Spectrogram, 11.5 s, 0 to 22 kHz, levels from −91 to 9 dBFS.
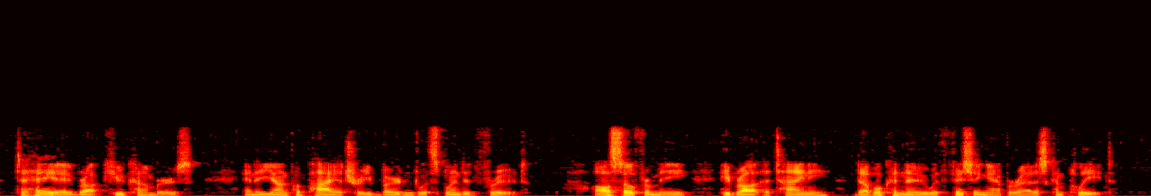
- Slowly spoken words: Yes, slow, 130 wpm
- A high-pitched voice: No, low, 105 Hz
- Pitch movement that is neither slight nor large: Yes, average, 5.0 semitones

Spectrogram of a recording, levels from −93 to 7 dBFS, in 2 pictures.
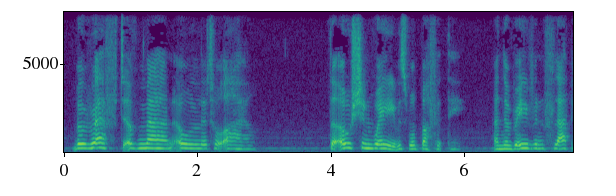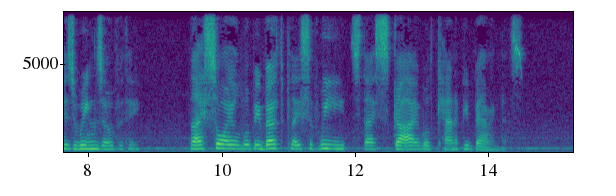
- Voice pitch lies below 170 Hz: No, high, 220 Hz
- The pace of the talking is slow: Yes, slow, 130 wpm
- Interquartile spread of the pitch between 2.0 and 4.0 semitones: Yes, average, 2.7 semitones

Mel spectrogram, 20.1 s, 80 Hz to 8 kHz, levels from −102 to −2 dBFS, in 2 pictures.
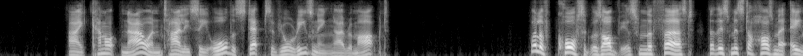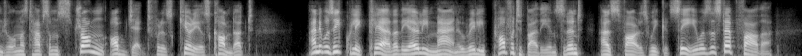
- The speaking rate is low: No, average, 190 wpm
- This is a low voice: No, medium, 155 Hz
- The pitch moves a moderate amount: No, wide, 7.2 semitones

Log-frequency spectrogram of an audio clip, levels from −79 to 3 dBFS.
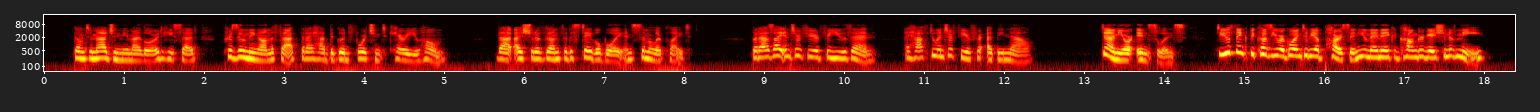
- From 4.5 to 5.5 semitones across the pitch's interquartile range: Yes, average, 4.8 semitones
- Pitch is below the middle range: No, high, 225 Hz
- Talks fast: Yes, fast, 220 wpm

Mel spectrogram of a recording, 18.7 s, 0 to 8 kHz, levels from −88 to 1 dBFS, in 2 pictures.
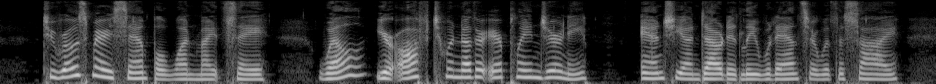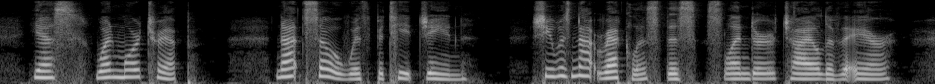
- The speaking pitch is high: Yes, high, 195 Hz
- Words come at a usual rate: No, slow, 125 wpm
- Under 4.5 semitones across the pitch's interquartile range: No, average, 5.0 semitones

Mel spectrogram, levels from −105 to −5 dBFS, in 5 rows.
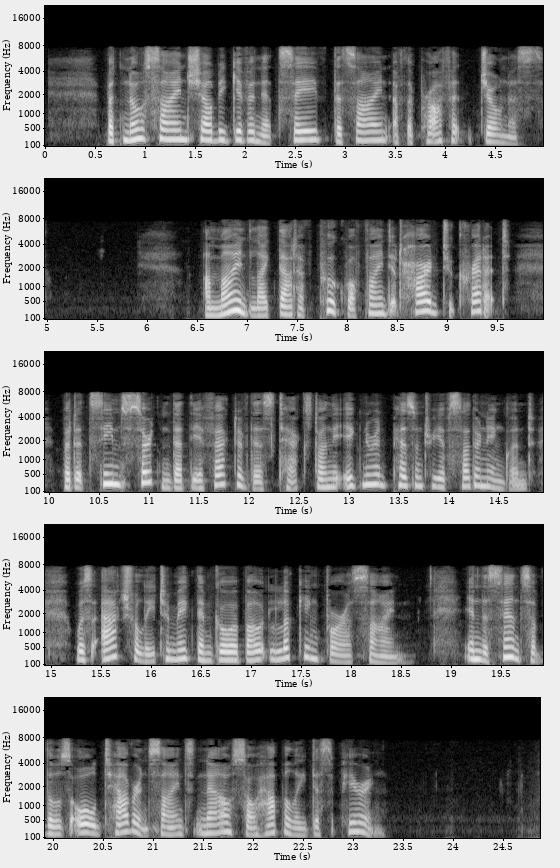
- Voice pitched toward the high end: Yes, high, 200 Hz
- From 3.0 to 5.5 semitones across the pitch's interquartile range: Yes, average, 4.5 semitones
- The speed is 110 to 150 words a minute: No, average, 160 wpm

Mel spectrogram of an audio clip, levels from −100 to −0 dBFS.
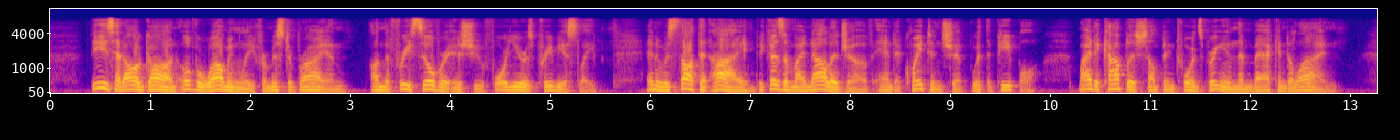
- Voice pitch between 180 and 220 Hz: No, low, 125 Hz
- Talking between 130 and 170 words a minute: No, average, 185 wpm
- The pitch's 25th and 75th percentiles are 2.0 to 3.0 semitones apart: No, wide, 5.4 semitones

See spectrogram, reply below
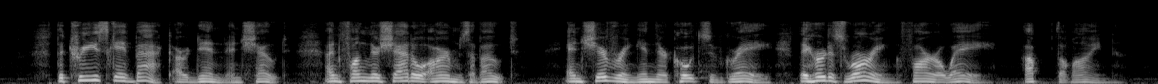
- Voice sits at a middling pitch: No, low, 125 Hz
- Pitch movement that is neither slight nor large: No, wide, 5.9 semitones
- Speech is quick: No, average, 155 wpm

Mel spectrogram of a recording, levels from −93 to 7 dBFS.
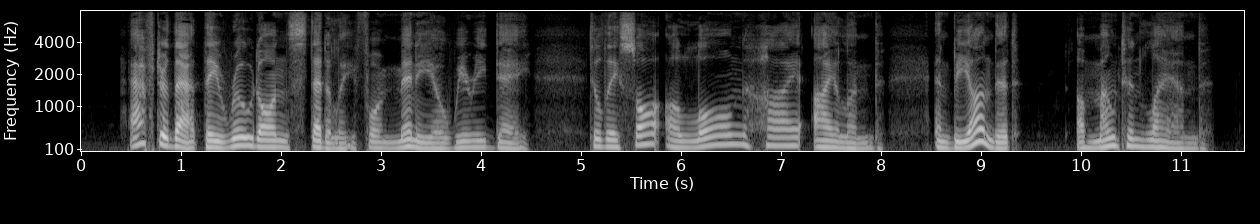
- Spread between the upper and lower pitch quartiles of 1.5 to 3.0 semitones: No, average, 4.7 semitones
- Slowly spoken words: Yes, slow, 125 wpm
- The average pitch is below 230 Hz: Yes, low, 135 Hz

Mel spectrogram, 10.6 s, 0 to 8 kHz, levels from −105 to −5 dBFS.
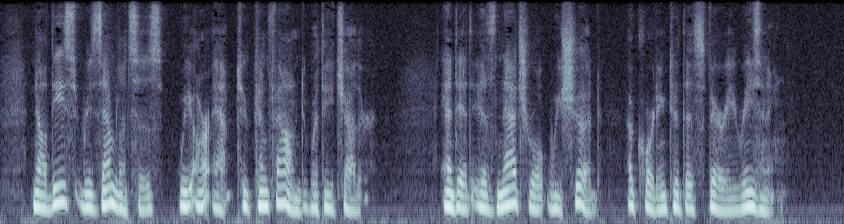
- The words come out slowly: Yes, slow, 125 wpm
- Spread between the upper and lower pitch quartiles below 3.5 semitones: No, average, 3.8 semitones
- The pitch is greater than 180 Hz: No, medium, 140 Hz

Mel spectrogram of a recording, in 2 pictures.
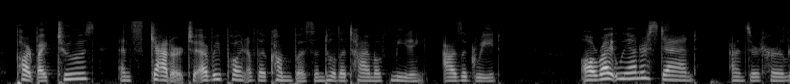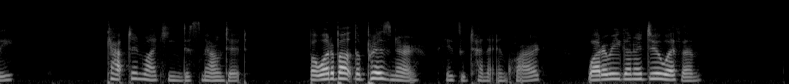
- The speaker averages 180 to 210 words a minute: No, average, 165 wpm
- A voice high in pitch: Yes, high, 195 Hz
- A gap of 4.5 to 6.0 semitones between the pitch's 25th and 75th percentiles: Yes, average, 5.2 semitones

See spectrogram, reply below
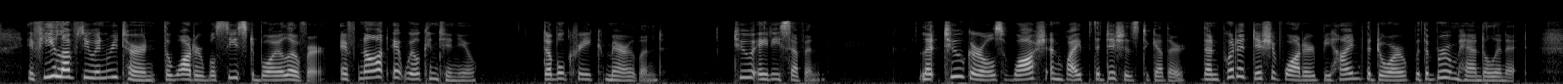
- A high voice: Yes, high, 230 Hz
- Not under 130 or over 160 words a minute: No, average, 175 wpm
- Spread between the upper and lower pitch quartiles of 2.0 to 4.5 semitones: No, average, 5.2 semitones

